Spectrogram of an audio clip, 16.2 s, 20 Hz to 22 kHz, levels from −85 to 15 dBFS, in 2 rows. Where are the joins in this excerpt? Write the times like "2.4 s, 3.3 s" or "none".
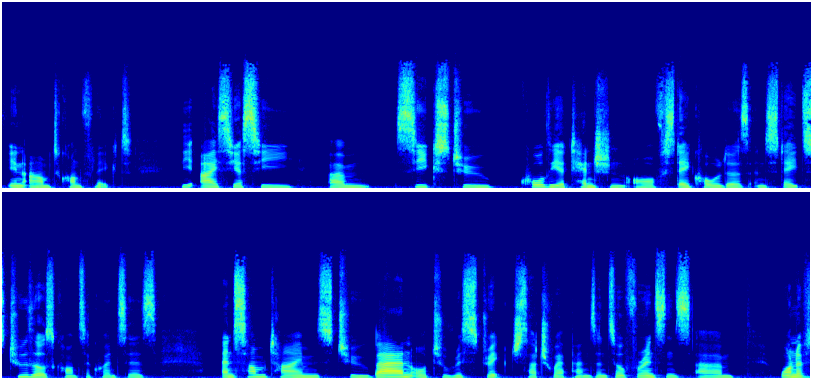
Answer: none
